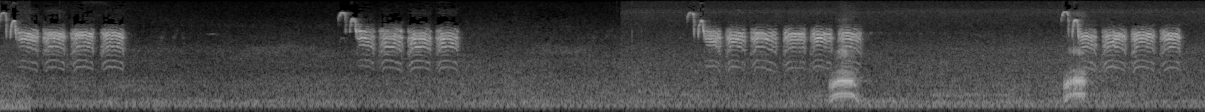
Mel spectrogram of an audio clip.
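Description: A songbird singing the same short phrase four times, evenly spaced: a high downward sweep followed by a quick run of about six chirping notes. A lower call sounds under it twice in the second half.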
